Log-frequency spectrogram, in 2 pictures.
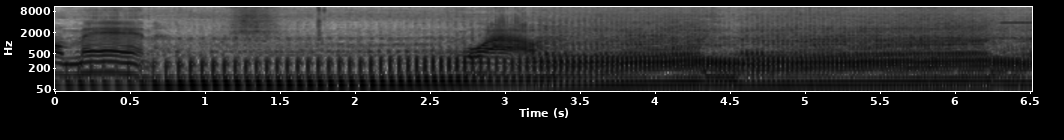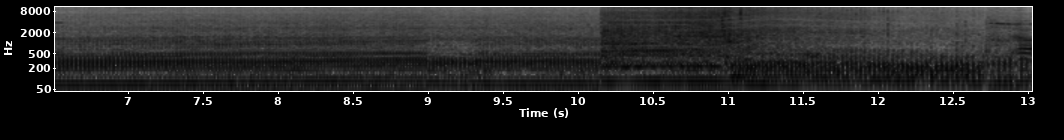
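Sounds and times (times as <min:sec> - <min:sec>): motorcycle engine accelerating: 0:09.9 - 0:13.0.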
